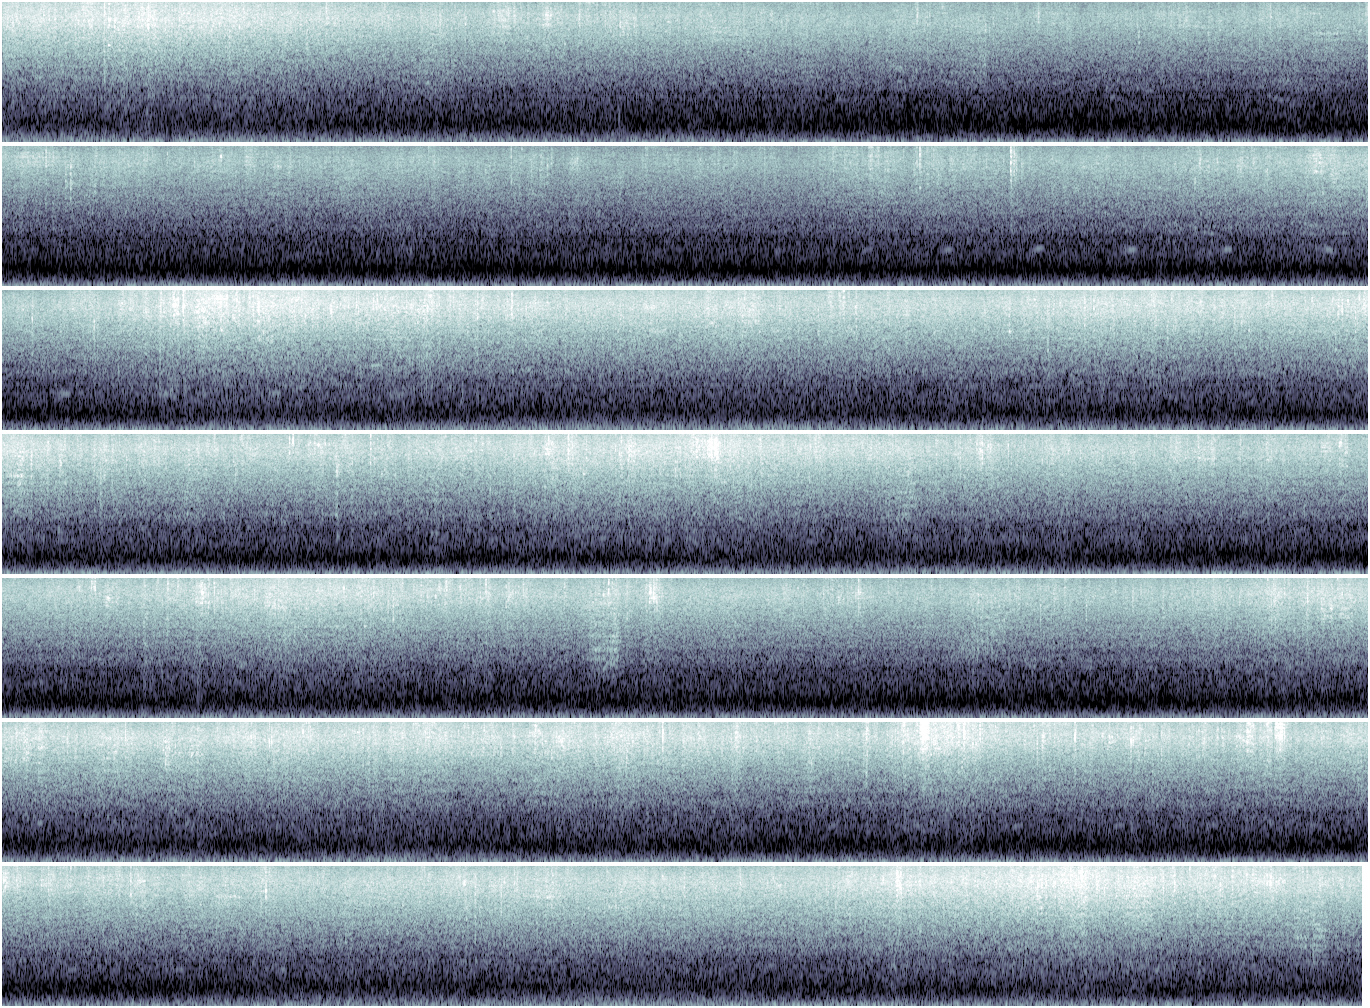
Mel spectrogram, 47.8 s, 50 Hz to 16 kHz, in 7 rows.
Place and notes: river Oder floodplain, wind in dry reed
(Sony PCM D50, DPA4060)
Letschin, Germany, 7 April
